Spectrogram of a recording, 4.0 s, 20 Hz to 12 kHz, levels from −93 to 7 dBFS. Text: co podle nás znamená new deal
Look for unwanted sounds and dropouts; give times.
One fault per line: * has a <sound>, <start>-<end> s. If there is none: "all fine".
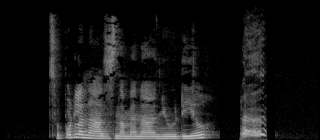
* has a bark, 3.0-3.3 s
